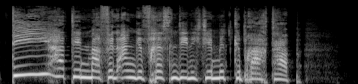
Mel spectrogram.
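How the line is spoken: Called out. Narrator (German): rief Marie

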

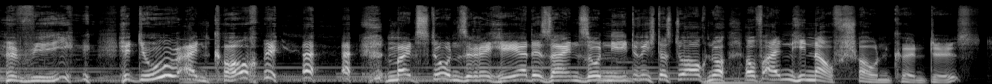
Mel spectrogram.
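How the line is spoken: Loud laughing shout. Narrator (German): Der Oberküchenmeister brach in lautes Lachen aus und rief

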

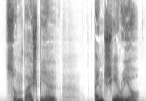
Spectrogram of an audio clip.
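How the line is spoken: Whisper. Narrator (German): flüstert

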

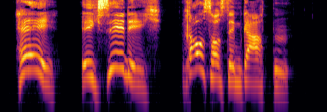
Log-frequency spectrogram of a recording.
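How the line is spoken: Shouted. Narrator (German): der Brockner durch die Dunkelheit brüllte

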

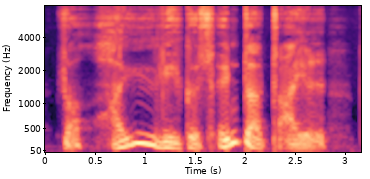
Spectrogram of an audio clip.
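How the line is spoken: Blustering mammoth. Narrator (German): polterte das Mammut

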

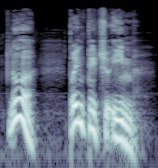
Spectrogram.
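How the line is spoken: Young man calling. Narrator (German): rief der junge Mann

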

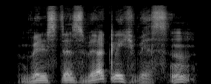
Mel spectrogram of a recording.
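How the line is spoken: Growling. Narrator (German): knurrte der Knurrhahn

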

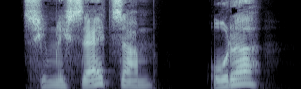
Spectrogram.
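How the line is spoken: Plain question. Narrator (German): fragte Henry

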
